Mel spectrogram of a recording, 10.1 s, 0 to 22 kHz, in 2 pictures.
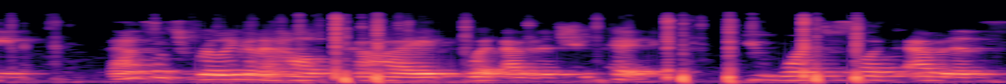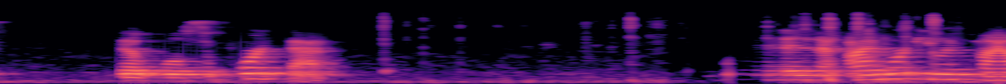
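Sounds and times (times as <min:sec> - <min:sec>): computer keyboard typing: 0:00.0 - 0:04.5, 0:06.9 - 0:10.0.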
